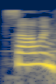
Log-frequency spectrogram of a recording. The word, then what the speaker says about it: Samhain: Samhain, pronounced sow-in, is a Gaelic festival that marks the end of the harvest season and the beginning of winter in Celtic tradition.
